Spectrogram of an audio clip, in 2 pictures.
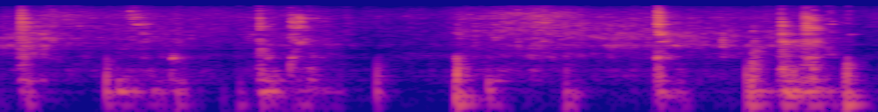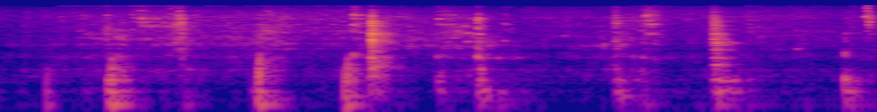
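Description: Cooking utensil stirring and tossing a fried paneer and vegetable stuffing in a hot pan: irregular scrapes and knocks against the pan over a light sizzle.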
